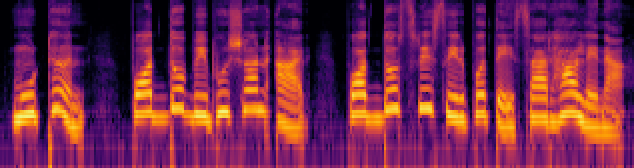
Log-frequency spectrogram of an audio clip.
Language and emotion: Santali, neutral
